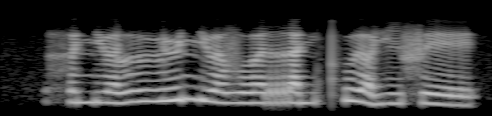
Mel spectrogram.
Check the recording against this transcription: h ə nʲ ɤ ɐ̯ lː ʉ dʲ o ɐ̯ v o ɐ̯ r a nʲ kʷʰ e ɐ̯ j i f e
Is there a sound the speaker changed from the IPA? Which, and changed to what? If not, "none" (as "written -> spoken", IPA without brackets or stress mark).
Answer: dʲ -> nʲ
